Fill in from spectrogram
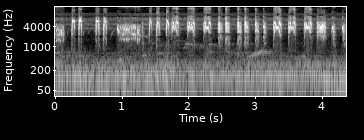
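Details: Clamorous reed warbler in continuous ngacor song, recorded as tutor song for other birds: harsh chattering notes with one drawn-out buzzy note early, then a fast steady sequence of rasping syllables.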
